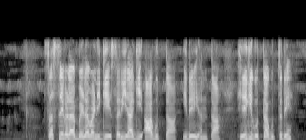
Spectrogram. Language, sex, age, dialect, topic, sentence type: Kannada, female, 25-30, Coastal/Dakshin, agriculture, question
